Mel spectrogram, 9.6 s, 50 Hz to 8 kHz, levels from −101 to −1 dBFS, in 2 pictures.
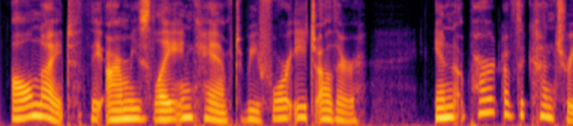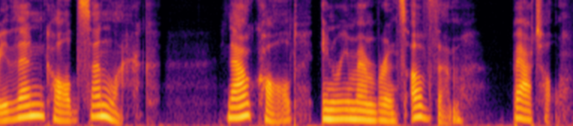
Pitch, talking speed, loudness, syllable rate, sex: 175 Hz, 155 wpm, -20 LUFS, 4.6 syllables/s, female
